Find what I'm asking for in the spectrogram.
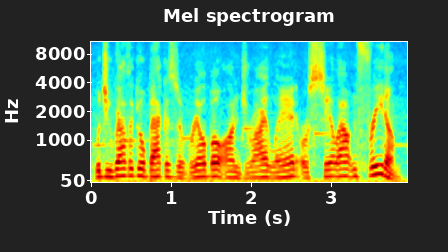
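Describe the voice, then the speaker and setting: A man's voice: a little high, normal speed, faint music behind, natural voice. A man playing an earnest, loyal, adventurous teenage boy sailor in an amateur audio drama. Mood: determined.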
